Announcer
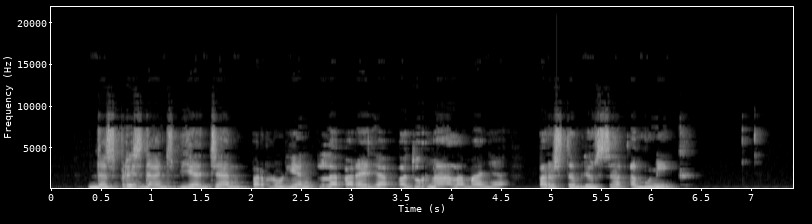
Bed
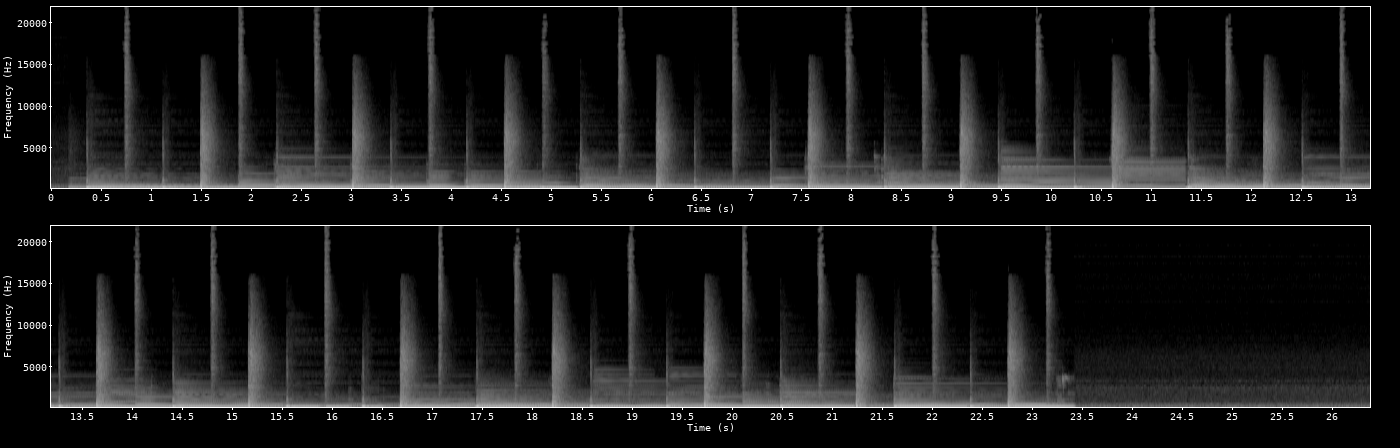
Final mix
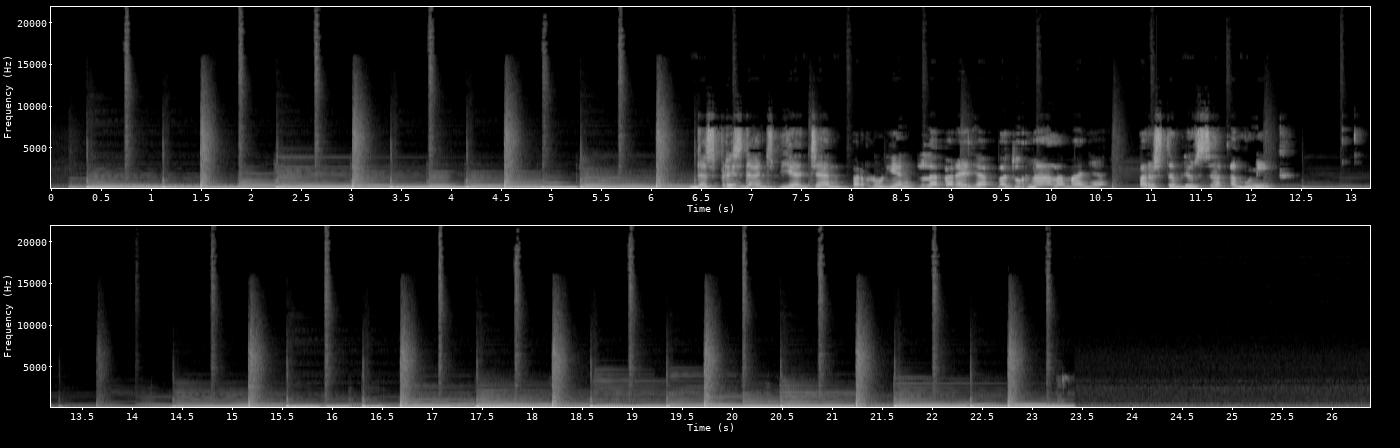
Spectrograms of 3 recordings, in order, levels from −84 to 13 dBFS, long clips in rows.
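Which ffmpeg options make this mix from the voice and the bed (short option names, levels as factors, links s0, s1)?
-filter_complex "[0:a]adelay=6000,volume=0.75[s0];[1:a]volume=5.96,afade=t=out:st=6.38:d=0.28:silence=0.125893,afade=t=in:st=14.07:d=1.35:silence=0.133352[s1];[s0][s1]amix=inputs=2:normalize=0"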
